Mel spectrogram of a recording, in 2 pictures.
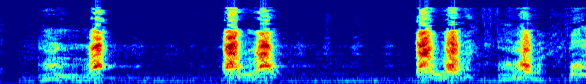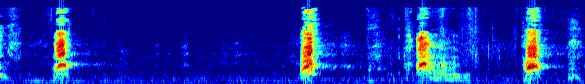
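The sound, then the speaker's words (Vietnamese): A black dog barks loudly in scattered bursts of one or two sharp barks separated by short silences, with many barks over the stretch. “có một con chó mực nằm giữa gốc ổi, thấy chú Tàu với Trần Mừng đi tới thì chạy ra sủa vang tai.”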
